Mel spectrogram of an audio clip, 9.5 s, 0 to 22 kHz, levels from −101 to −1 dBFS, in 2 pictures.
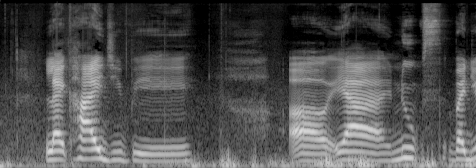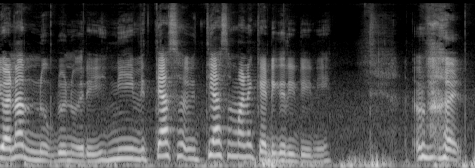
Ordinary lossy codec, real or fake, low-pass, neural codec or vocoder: none; real; none; none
